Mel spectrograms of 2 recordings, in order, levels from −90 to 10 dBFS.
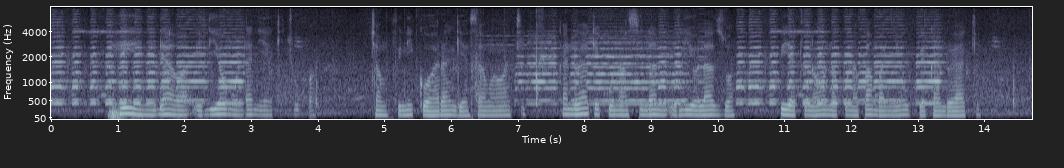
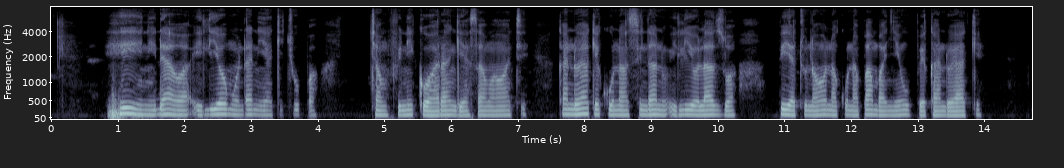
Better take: second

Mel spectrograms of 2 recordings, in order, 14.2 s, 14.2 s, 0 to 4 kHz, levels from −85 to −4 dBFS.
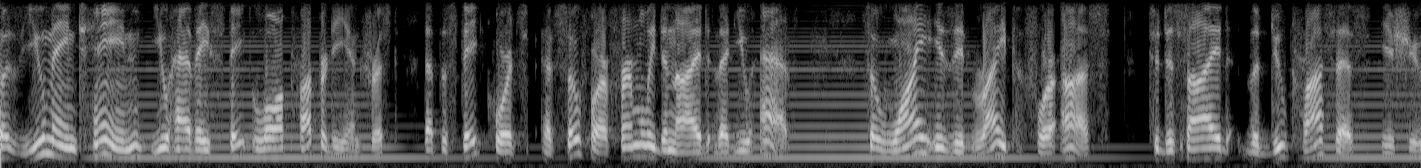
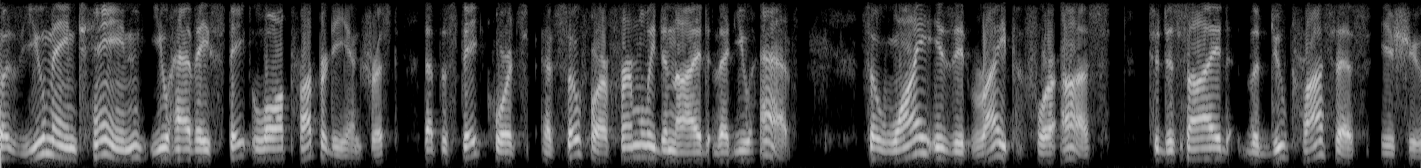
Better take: second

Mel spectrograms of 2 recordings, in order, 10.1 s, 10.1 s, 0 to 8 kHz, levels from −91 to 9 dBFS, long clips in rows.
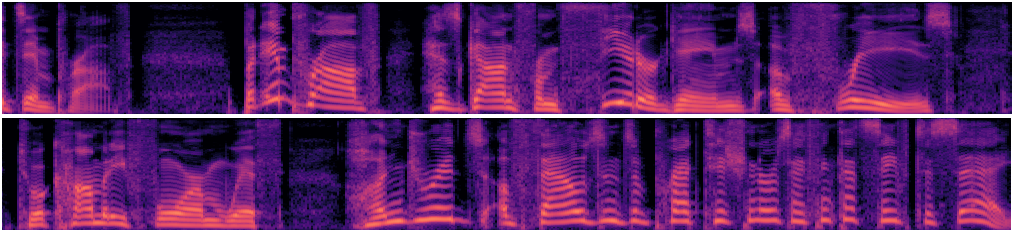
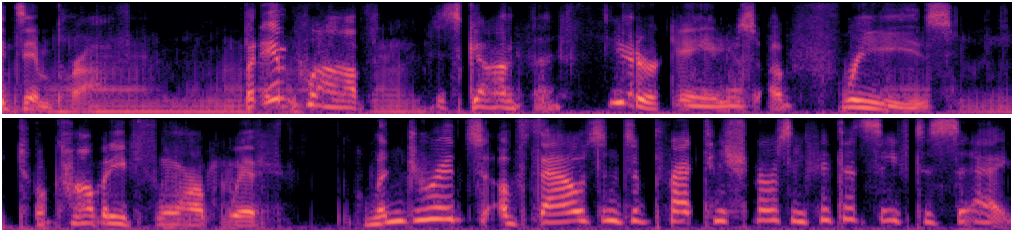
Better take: first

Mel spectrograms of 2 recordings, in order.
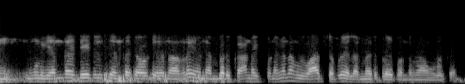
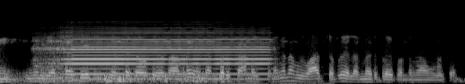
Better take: first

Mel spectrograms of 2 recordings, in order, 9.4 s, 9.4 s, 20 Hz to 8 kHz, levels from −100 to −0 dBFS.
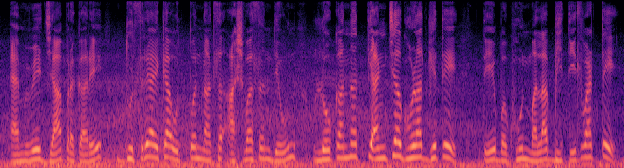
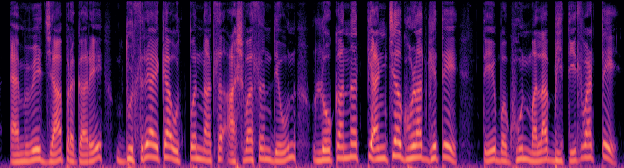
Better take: second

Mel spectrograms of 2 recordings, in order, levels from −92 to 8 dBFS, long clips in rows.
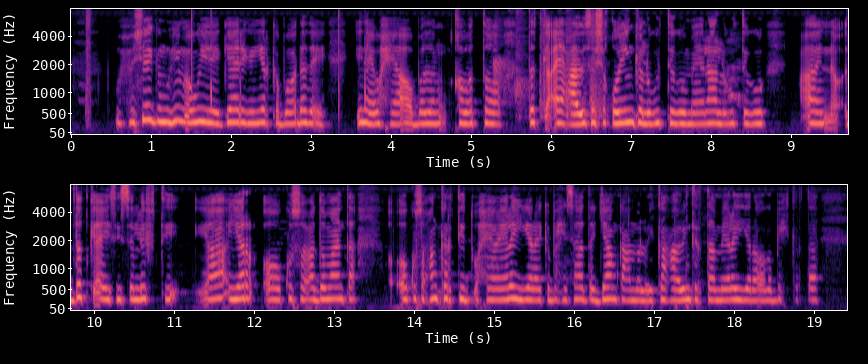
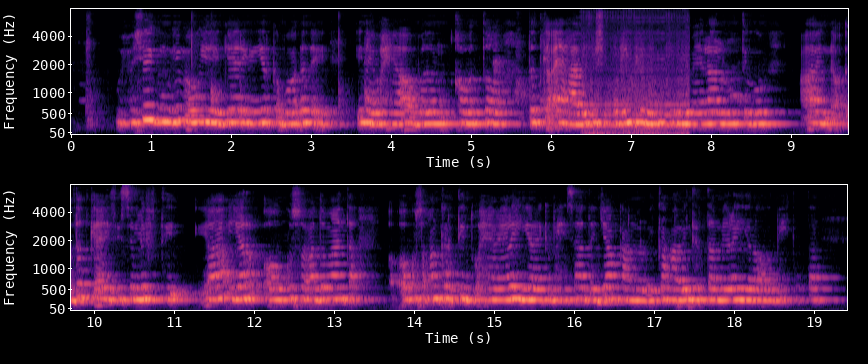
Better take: first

